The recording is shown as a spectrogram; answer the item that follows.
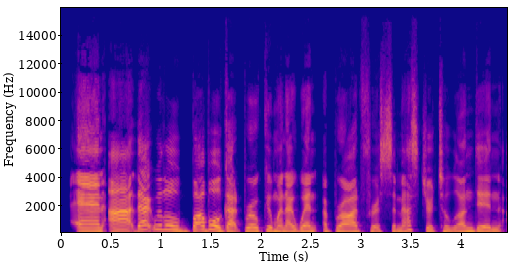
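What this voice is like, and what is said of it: New York accent. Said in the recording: “I'm a New Yorker, as you can probably detect from my ... accent.”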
